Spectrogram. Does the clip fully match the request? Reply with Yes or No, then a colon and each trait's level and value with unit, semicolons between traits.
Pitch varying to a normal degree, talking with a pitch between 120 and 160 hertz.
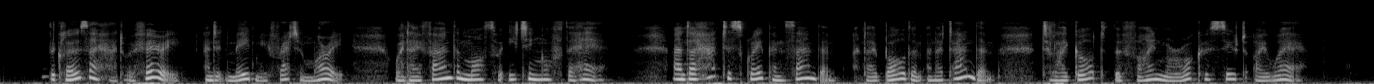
No: average, 4.9 semitones; high, 220 Hz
